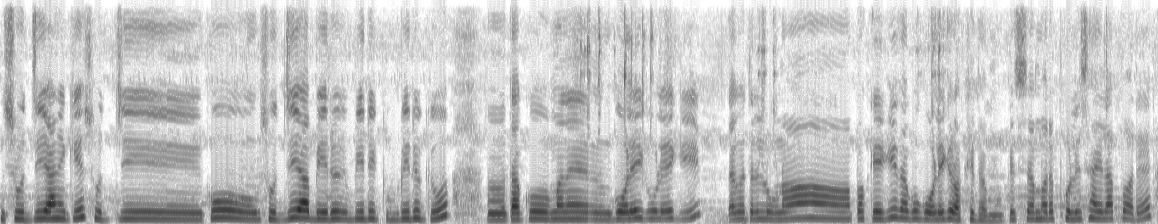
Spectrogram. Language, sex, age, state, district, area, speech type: Odia, female, 45-60, Odisha, Kendujhar, urban, spontaneous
